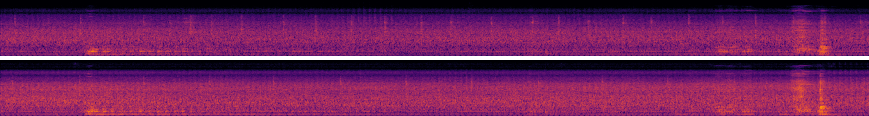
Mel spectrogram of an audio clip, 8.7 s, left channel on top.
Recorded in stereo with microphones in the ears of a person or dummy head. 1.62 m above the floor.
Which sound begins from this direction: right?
Cutlery clinking, at 0.8 s.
